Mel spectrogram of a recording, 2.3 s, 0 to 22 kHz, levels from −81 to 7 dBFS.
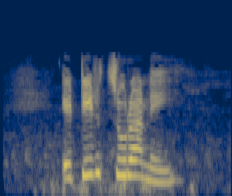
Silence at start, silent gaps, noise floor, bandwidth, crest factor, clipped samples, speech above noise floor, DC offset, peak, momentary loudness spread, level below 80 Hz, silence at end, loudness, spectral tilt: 0.65 s; none; -47 dBFS; 8.2 kHz; 18 dB; under 0.1%; 31 dB; under 0.1%; 0 dBFS; 12 LU; -52 dBFS; 0.4 s; -15 LUFS; -3 dB/octave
